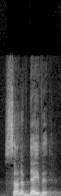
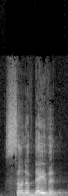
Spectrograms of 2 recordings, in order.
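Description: First: It is said without shouting. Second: It is shouted loudly.

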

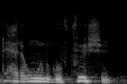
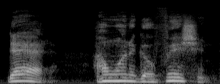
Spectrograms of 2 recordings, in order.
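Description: First: It is mumbled quietly under the breath. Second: It is spoken up loudly and clearly.

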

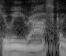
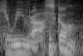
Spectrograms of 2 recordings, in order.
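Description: First: It is said in a cold, harsh tone. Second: It is said in a warm, playful tone. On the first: It is a real insult. The speaker calls it wrong. "But the tone for this is not like" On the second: It is fond teasing, not a real insult. The speaker calls it right.

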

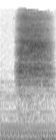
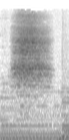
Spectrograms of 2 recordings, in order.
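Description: First: A sharp, curt hush telling someone to be quiet. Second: A soft, drawn-out hush with a sensual feel. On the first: Someone is being told to be quiet. "But not shh, shut up" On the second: It sets a seductive, intimate mood. "but like shh"

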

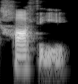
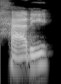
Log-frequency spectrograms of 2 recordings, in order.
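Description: First: The middle consonant is a th sound. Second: The middle consonant is a plain t sound. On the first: "more like Hothy with a TH kind of sound" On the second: "Like hat, like you wear on your head"

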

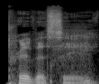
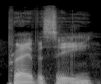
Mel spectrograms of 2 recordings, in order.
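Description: First: It is said in an English accent. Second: It is said in an American accent.

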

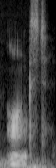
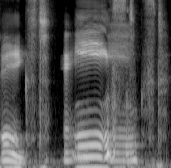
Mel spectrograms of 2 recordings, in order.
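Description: First: The word is said with a German accent. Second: The word is said with a Midwestern American accent. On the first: "we'll go from German" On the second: "to like Midwestern"

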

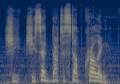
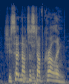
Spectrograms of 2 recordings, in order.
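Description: First: It is said without the character's own voice. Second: It is said in the character's own voice.

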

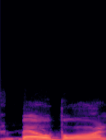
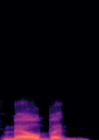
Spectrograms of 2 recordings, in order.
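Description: First: It is said in an American style. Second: It is said in an Australian style. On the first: The speaker calls it wrong. "It's not" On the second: The speaker calls it right.

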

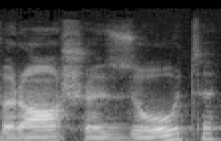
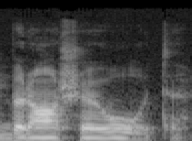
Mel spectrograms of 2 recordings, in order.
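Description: First: A z sound links the two words. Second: No z sound links the two words. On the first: The speaker calls it wrong. "instead of saying" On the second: The speaker calls it right. "we say"

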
